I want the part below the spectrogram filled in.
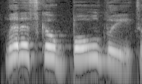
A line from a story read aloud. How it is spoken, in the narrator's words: Delilah cried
